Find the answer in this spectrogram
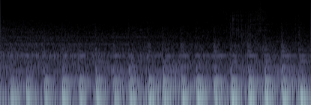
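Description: Lion dance percussion: the big drum beaten in fast, even strokes, with a low steady ringing tone beneath and the cymbals nearly silent.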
